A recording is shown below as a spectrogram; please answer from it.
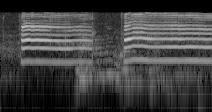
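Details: Cat letting out two long, loud, steady meows nearly a second each, bright and nasal, with a short gap and soft lower sounds between them.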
